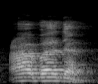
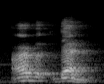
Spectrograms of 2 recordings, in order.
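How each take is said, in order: First: An extra a vowel follows the b. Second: The b is closed with no vowel after it. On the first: The speaker calls it wrong. "bukan abadan" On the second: The speaker calls it right. "baknya itu di sukun"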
